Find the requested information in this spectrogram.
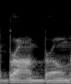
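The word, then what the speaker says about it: Brohm: Offensive coordinator Brian Bohm is back under Jeff Brom. Brian Brom, I should say. Brom, however you want to pronounce it. I believe it's Brom, all right?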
